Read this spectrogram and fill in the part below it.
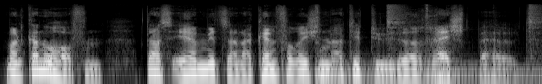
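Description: A man's voice: medium pitch, expressive, moderate pace. A man reading a scripted political and music commentary as a presenter.

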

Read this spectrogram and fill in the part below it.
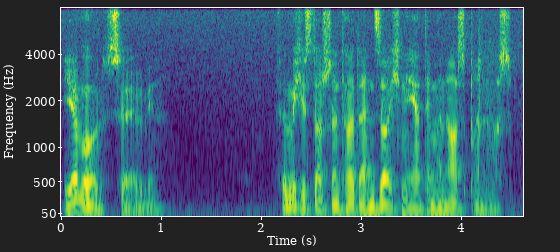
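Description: Low-voiced, guarded émigré scientist. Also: male voice, dark tone. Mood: resolute, earnest. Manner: measured, formal, polite, resolute. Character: guarded, earnest German émigré physicist, a job candidate. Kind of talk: 1950s German radio drama acting.

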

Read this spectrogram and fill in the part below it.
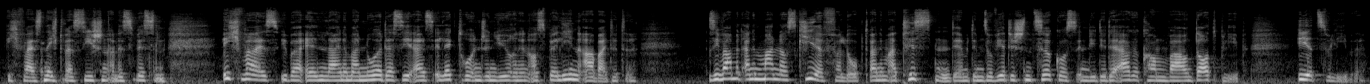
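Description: A woman's voice: medium pitch, a little fast, natural voice. An actress in a crime radio play voicing a composed, determined investigator, matter-of-fact and clipped as she reports a case. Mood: sober.

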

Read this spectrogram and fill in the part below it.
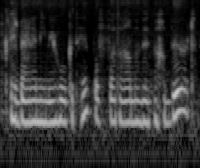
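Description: A woman acting a touchy, nervous young bride in a radio drama, with a Netherlands Dutch accent and a slightly low voice. She rambles and keeps correcting herself. The sound is dull, with some rumbling noise. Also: fast, close to an everyday voice. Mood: nervous, flustered. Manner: hesitant, rambling, self-correcting. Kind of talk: naturalistic radio play dialogue.

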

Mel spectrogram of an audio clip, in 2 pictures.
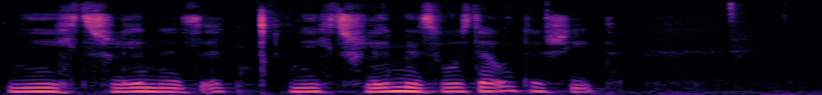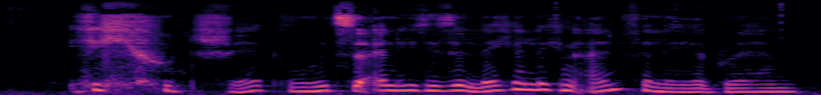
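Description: A breathy, mocking woman. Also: low-pitched, moderate pace, warm tone. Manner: mocking, dry. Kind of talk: radio play acting.

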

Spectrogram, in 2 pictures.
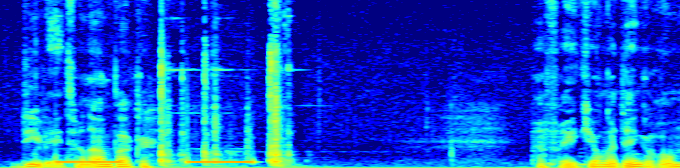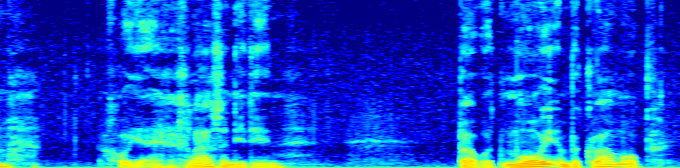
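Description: An actor playing a wry, scheming antiques hustler in a hissy radio play recording, courteous but hesitant with others. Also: male voice, fairly low pitch, vocal fry, dark tone, exaggerated voice. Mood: grumbling, wry. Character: scheming antiques hustler in his mechanical-music trade, wry, smooth. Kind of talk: Dutch radio play acting.

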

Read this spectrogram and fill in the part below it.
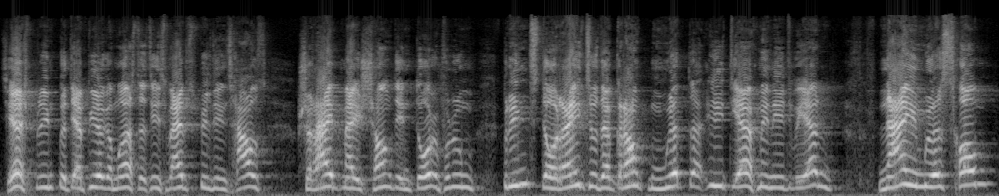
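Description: A man's voice: very high voice, steady tone, measured pace, sharp tone, heavily acted. An actor playing a proud, embattled village father in a German radio play, blunt and indignant, in Bavarian dialect. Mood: outraged.

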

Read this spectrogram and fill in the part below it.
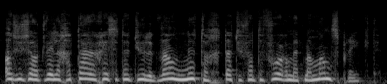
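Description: An actress playing a polite, determined wife in a Dutch radio play, husky and purposeful. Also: female voice, a little high, fast, dark tone. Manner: courteous, purposeful. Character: polite, determined wife seeking help for husband.

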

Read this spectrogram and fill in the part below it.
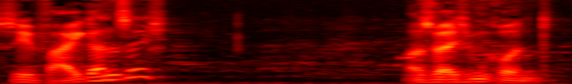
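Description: An actor playing an imperious, menacing boss in a German radio drama, speaking with formal, suave command. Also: male voice, low voice, huge pitch swings, a little slow, darkish tone, a faint crowd, heavily acted. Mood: cold, threatening. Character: imperious, menacing male boss of shady dealings.

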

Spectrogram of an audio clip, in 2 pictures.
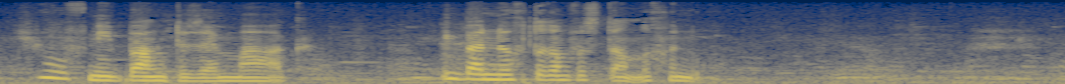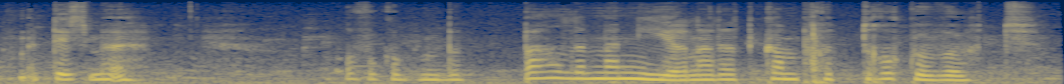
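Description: A woman's voice: mid-range voice, measured pace, long pauses, mellow, lightly acted. A woman playing a self-assured American nurse. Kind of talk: radio drama acting.

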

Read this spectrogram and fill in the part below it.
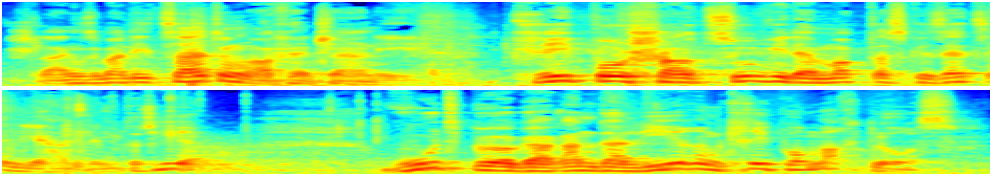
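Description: An exasperated male police chief, with a medium-pitched, very animated voice. He scolds sarcastically in radio crime drama style, over faint noise. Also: brisk. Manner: sarcastic, demanding. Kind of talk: naturalistic radio drama dialogue.

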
